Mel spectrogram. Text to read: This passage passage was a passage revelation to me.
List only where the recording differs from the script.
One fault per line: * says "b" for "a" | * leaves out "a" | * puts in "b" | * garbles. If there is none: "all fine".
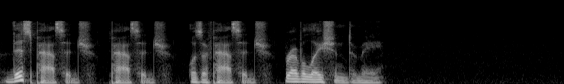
all fine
